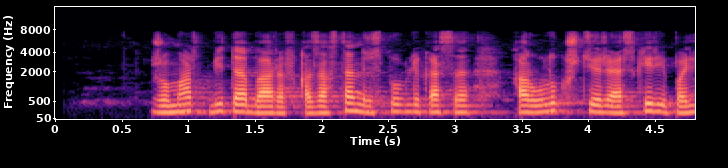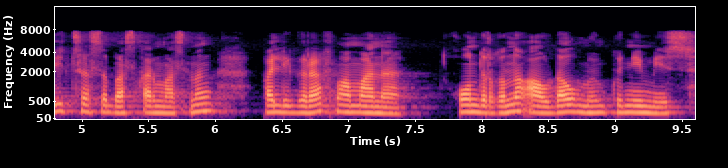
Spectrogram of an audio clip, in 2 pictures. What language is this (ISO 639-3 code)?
kaz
